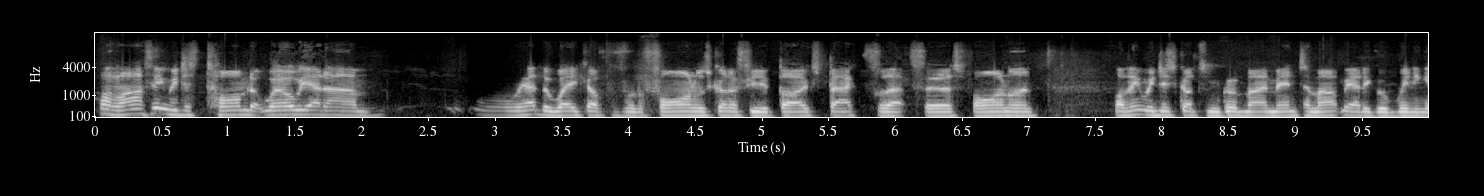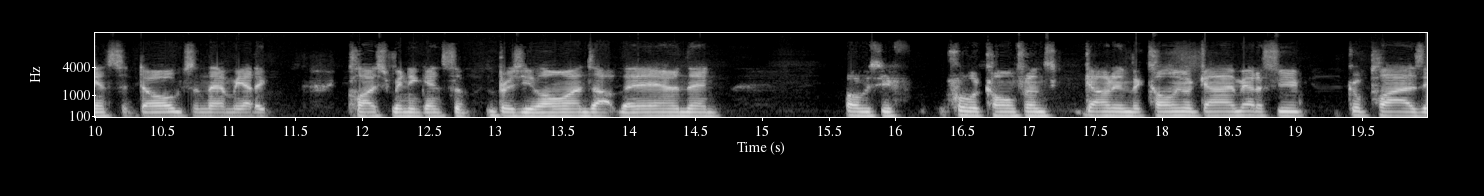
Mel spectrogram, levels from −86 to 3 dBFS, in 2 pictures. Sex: male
